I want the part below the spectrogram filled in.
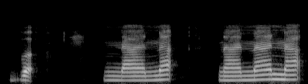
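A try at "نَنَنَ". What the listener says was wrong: Na, bukan ba ya, titiknya di atas. Ingat, titiknya di bawah ba. Naik, nun. Na.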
